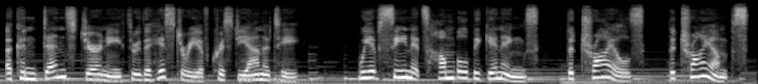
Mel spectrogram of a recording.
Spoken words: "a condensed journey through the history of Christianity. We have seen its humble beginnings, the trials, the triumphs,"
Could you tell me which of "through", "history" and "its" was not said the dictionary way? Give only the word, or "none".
none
